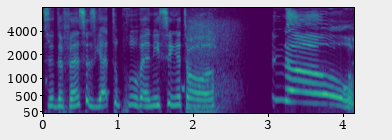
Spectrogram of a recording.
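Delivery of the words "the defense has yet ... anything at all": put-on weak, shaky German accent, pitched up. Speaker reading a line as von Karma, in a sad German accent. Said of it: "So this is my sad attempt at a German accent".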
